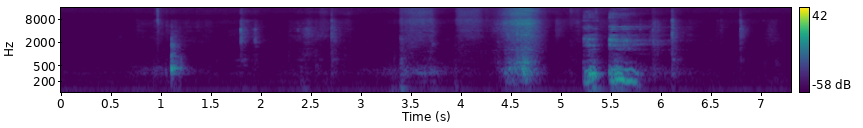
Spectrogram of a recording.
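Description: A person clearing their throat, two rough rasps about five seconds in, after a short breathy rush just before. A light click comes about a second in.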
